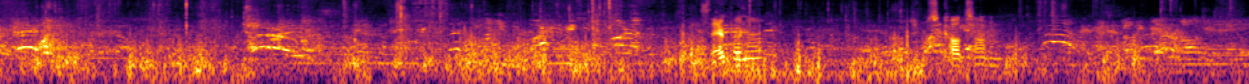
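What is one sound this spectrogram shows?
Young women players shout and call to each other outdoors.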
